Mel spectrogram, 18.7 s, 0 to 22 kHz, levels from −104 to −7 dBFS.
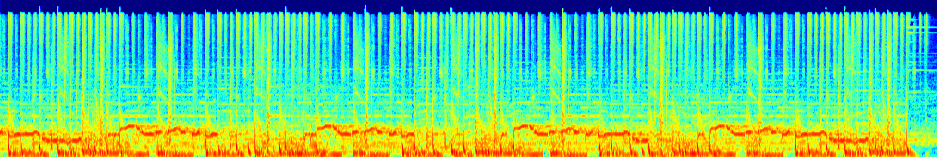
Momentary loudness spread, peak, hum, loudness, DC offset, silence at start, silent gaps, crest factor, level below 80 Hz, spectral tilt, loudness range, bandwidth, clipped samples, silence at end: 2 LU; -10 dBFS; none; -24 LUFS; under 0.1%; 0 s; none; 12 dB; -28 dBFS; -5.5 dB/octave; 1 LU; 17.5 kHz; under 0.1%; 0 s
